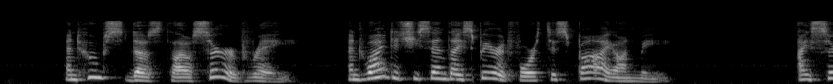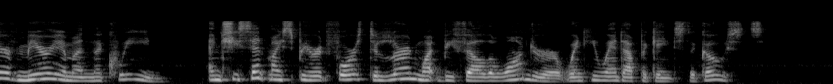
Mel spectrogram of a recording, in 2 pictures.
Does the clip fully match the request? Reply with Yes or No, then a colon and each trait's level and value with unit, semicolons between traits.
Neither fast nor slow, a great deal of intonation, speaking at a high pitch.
Yes: average, 150 wpm; wide, 5.7 semitones; high, 205 Hz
